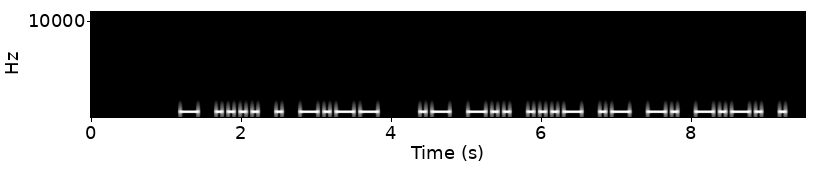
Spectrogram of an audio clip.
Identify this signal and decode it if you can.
Morse code, heard as a keyed tone, about 15 wpm, 700 Hz. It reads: THEY ADVANCE
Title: Sentences from Top 1400 Words 15wpm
